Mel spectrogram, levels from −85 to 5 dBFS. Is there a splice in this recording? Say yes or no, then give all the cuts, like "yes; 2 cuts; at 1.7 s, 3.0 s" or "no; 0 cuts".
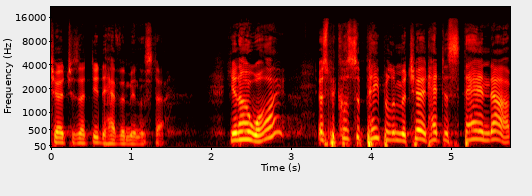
yes; 1 cut; at 4.7 s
